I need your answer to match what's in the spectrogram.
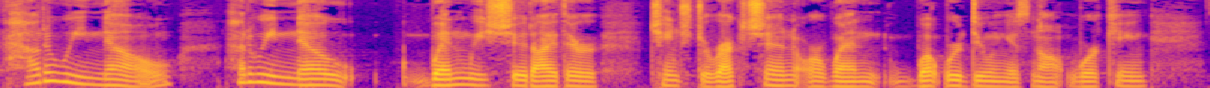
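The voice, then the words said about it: Sick, deep radio-like voice. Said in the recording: “you have an awesome radio voice. ... I'm sick. ... now you got a voice for radio”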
